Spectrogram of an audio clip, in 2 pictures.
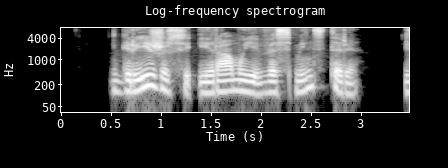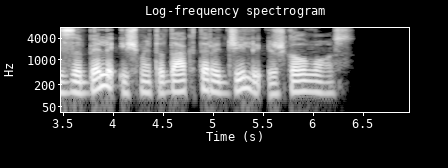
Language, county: Lithuanian, Kaunas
